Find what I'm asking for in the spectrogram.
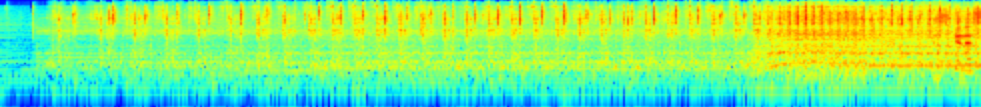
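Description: Rapid, continuous whir and clatter of a sewing machine stitching close by, growing louder and busier toward the end.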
